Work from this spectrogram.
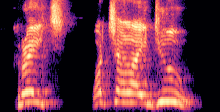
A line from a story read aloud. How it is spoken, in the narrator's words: The man was really happy now and shouted out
